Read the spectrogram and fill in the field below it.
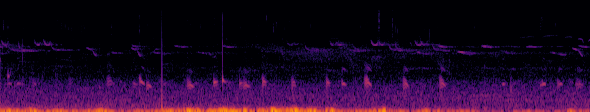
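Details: Several frogs in a swamp giving short croaks roughly twice a second at an irregular pace, while birds twitter high above and low wind noise swells in the middle.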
